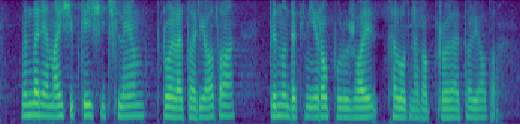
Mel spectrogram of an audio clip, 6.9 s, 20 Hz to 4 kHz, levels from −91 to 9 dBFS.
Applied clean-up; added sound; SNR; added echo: neural separator model SepFormer WHAM!.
